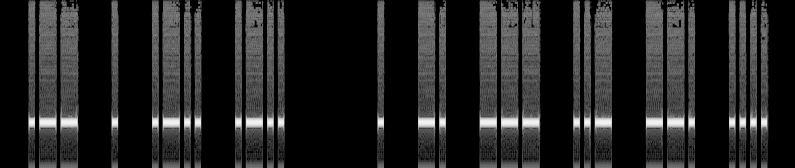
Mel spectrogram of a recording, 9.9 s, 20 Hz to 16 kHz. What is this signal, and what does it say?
Morse code, heard as a keyed tone, about 18 wpm, spaced as for 12 wpm, 1000 Hz. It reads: WELL ENOUGH
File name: 12wpm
